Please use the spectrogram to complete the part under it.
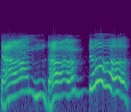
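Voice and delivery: Shakespearean actor. Retold or imitated. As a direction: declaim it like a stage tragedian. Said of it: "like a Shakespearean actor".

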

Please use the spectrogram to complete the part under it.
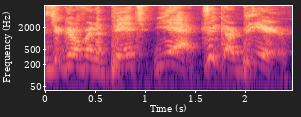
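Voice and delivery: announcer shout. Retold or imitated. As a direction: bellow it like a cheesy beer ad. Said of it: "quoting beer ad".

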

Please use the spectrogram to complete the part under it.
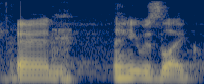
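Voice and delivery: ordinary talk

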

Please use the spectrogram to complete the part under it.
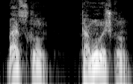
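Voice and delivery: high, sharp order to stop; stern father's high command. A narrator's reading. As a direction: stop him right now. Father stops son choking himself.

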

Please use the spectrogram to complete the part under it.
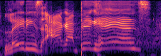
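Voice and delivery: high, slow swaggering brag; mock party boast. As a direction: ham up a guy bragging to the ladies. Imitating Stevie at a party.

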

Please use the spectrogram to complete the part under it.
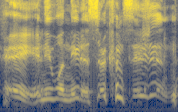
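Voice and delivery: slow, loud hammed-up Watto. Asked to do Watto, hammed-up creature voice. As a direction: croak it like the junk dealer. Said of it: "with Watto, say".

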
